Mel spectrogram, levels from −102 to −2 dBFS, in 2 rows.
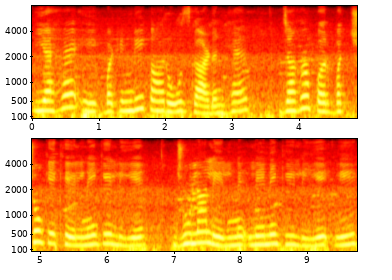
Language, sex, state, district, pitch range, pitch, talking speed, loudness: Hindi, female, Punjab, Fazilka, 220-255 Hz, 240 Hz, 125 wpm, -16 LUFS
